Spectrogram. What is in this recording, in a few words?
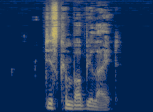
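"discombobulate", Australian English; pronunciations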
